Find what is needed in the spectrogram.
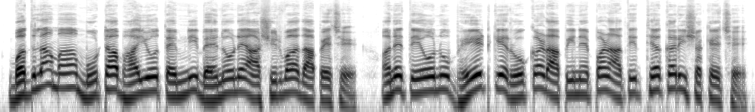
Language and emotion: Gujarati, neutral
